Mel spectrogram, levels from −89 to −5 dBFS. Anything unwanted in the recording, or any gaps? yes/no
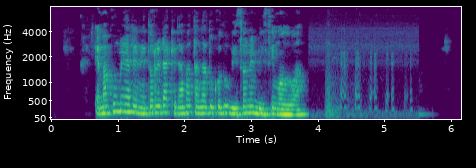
yes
